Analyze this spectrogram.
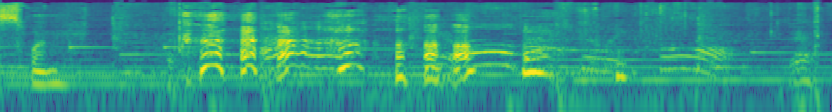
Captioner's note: laughing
